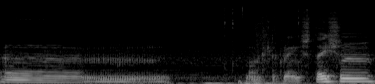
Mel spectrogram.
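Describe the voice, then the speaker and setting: A man speaks with a Danish accent. His tone is dark and mellow. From Denmark. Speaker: video game streamer. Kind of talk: gameplay commentary. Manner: hesitant, many fillers.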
